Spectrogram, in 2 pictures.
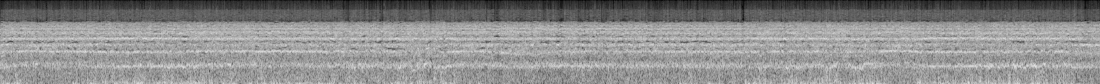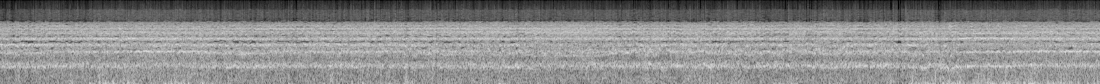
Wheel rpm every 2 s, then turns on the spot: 220, 230, 230, 230, 220, 220, 230, 220, 220, 220, 220.
none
